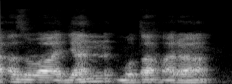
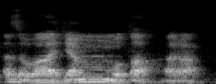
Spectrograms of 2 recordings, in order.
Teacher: جو نون کی آواز آ رہی تھی اسے نہیں نکالیں گے بلکہ جیم کو میم سے ملا کر پڑھیں گے، ازواجم مطہرہ۔ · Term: ادغام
